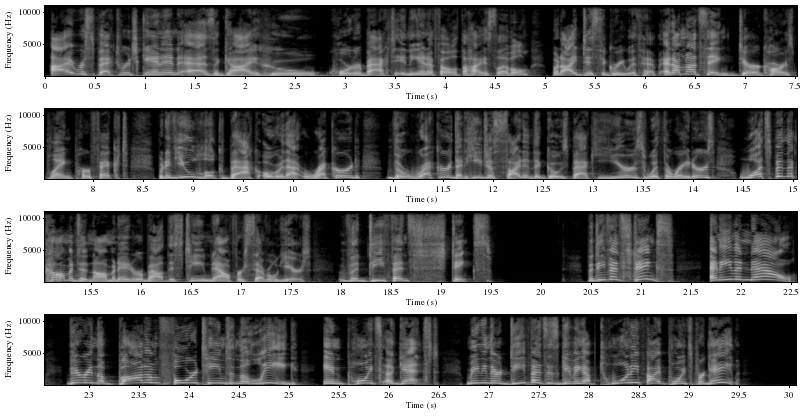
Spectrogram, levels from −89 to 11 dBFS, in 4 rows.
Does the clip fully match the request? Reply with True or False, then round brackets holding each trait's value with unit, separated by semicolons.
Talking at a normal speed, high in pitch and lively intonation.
True (190 wpm; 255 Hz; 6.5 semitones)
